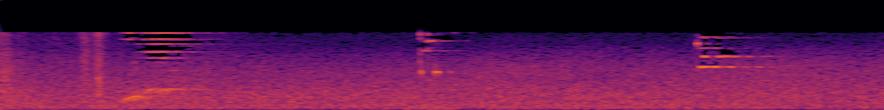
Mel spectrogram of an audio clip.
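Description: A soft electronic chime sounds.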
